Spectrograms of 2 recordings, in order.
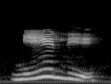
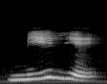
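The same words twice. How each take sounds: First: "milhe" said as mi-lhi, ending in a clear i; trying lhi. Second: "milhe" said with a closed final e, mi-lhe; trying lhe. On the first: ("milhe" pronunciado como milhi, testando a sílaba lhi) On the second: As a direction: test the ending "milhe" as mi-LHE, ending in e. ("milhe" com final em e, testando a sílaba lhe) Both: Shown as a demonstration. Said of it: "Vamos tentar encaixar?".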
